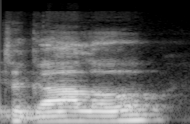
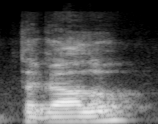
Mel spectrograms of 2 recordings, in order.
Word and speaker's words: Tagalog: Speaking Tagalog, even the bad words in Tagalog is a Filipino language that they speak. Tagalog. Learning Tagalog.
